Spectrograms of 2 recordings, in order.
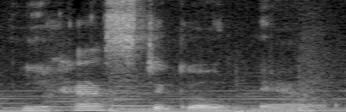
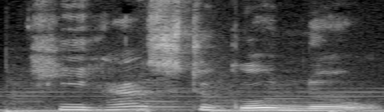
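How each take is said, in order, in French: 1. Le dernier mot sonne comme now. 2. Le dernier mot sonne comme no. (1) "au lieu de" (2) "Beaucoup de francophones vont dire"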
